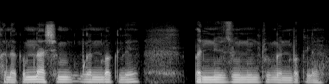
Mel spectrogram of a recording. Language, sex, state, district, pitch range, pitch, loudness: Wancho, male, Arunachal Pradesh, Longding, 110-115 Hz, 110 Hz, -18 LUFS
